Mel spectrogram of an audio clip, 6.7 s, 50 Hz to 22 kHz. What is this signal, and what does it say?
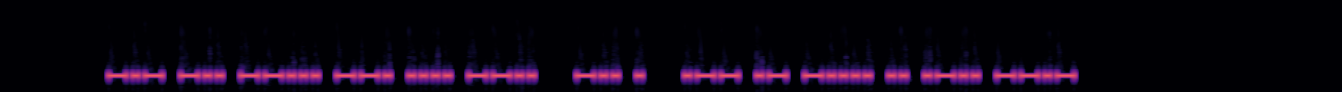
Morse code, heard as a keyed tone, about 40 wpm, 700 Hz. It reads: KD7GHZ DE WA6ILQ
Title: USA Callsign DE Callsign - 6 Characters - 40wpm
